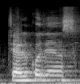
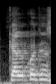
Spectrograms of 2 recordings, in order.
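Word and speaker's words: chalcogens: इनको चैल्कोजेंस या कैल्कोजेंस बोलते हैं, चैल्कोजेंस नहीं, यहाँ पे एच साइलेंट है।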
